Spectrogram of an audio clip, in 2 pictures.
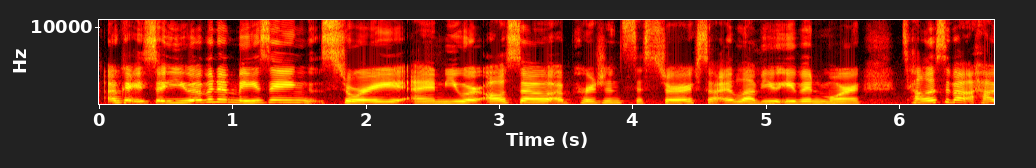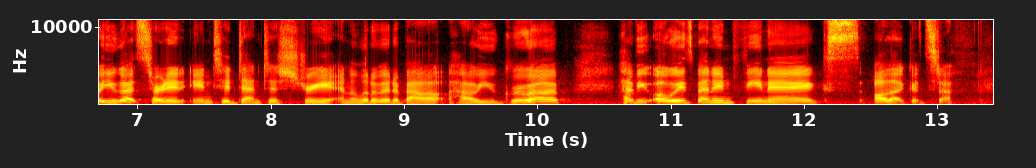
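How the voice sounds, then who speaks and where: A woman's voice: mid-range voice, moderate pace, smooth. A woman hosting a podcast interview, effusive and complimentary toward her guest. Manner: warm, effusive praise of guest. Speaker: podcast host. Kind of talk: casual interview.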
